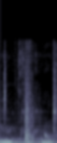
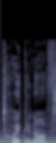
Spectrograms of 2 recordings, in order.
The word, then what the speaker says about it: Keukenhof: Today we are heading off to Keukenhof, Tulip Festival, which is really, really nice.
